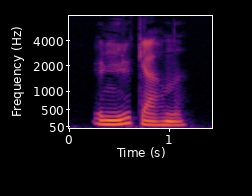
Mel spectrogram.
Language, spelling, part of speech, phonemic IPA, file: French, lucarne, noun, /ly.kaʁn/, Fr-lucarne.ogg
- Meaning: 1. dormer window 2. skylight 3. top corner of the net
